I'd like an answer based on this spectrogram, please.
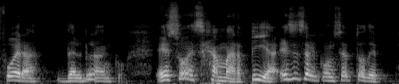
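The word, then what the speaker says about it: ἁμαρτία: Mira, una palabra griega que aparece mucho en la Biblia es la palabra pecado, que en griego se pronuncia jamartía.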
